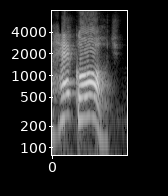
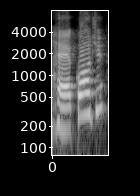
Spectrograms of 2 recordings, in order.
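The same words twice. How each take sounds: First: The stress is on the second syllable. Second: The stress is on the first syllable. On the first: The speaker calls it right. "A força não está no ré. A força está onde? O cor. Então é recorde" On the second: The speaker calls it wrong. "Se eu falo recorde, então a tonicidade está aqui, né? Se está aqui, meu filho, ela é uma proparoxítona"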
